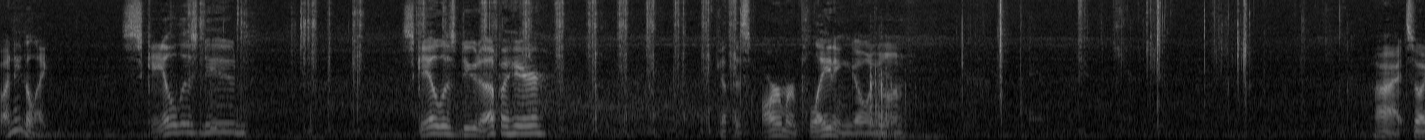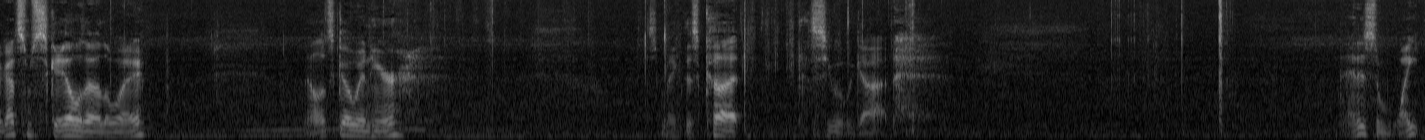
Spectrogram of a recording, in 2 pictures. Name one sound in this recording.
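A knife scrapes scales off a fish with quick rasping strokes.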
